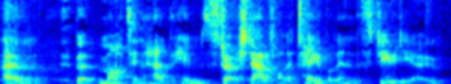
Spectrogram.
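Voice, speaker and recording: A woman's voice: fairly low pitch, flat delivery, measured pace. A middle-aged woman with an English accent, telling anecdotes emphatically and theatrically as an interview guest. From England. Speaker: interview guest, voice director and audio producer. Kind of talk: animated anecdotal interview talk. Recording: roomy echo with faint background noise.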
